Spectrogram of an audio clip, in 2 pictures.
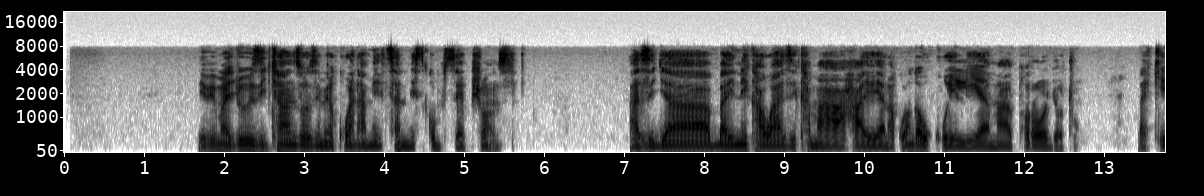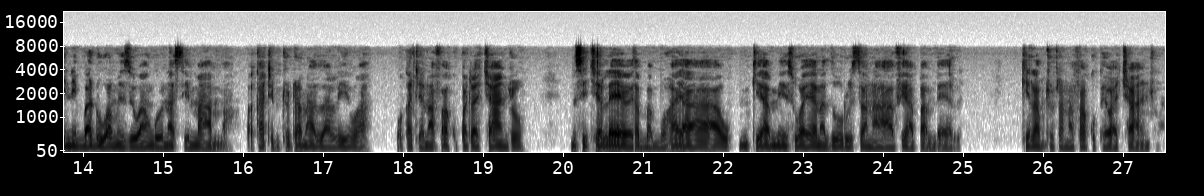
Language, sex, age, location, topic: Swahili, male, 25-35, Kisumu, health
